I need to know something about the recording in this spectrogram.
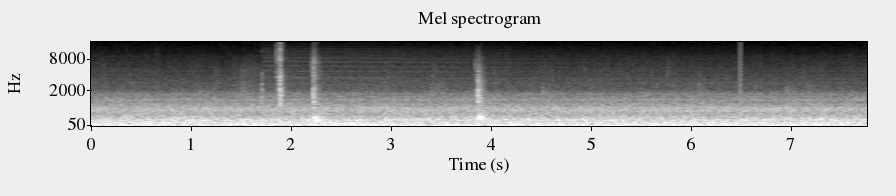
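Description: A train rumbles steadily through a tunnel.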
